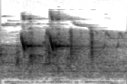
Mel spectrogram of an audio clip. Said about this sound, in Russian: Прислушайте, какой разноголосый гомон слышится в лесу. Все птицы поют, кричат и щебечут одновременно. Такой шум бывает только на рассвете.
